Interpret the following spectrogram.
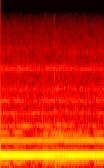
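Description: A woman humming one long, steady note with her mouth closed.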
